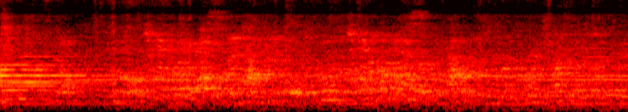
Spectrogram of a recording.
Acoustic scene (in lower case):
subway station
